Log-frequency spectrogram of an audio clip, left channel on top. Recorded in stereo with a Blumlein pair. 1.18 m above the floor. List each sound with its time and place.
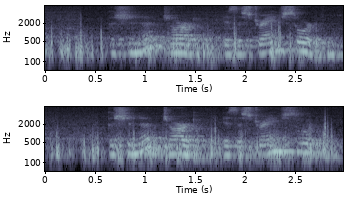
0.6 s a woman speaking: 45° right, 1.0 m; by 2.9 s 50° left, 0.5 m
